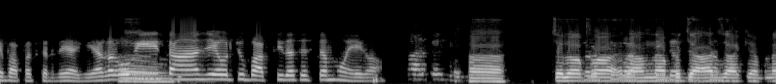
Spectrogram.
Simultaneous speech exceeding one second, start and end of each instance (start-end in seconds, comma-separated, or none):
5.8-7.2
